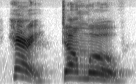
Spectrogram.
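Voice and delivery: loud, high-pitched command; sharp order. A narrator's reading. Uncle orders boy not to move.

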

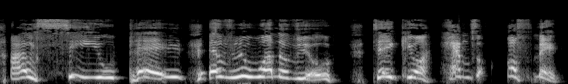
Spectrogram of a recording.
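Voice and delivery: high, loud screamed threats; screaming. A narrator's reading. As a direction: scream furiously while fighting off guards. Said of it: "Lady Wetterland was screaming".

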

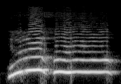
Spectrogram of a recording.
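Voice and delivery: high, loud yoo-hoo; calling out. Acted. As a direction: sing it out across the meadow. Witch calls to the cow.

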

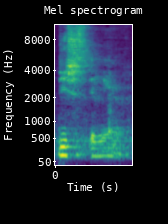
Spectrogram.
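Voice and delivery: mocking commenter voice. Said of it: "talking about some".

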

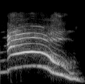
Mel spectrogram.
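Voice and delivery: very high, loud stretched no; children yelling. A narrator's reading. Children stopping the melting snowman, high loud yell. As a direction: yell it high like alarmed kids. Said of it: "The children yelled".

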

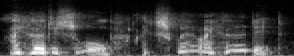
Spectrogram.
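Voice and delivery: high, earnest insistence; a hint of the indignant old postman; lightly voiced old man. A narrator's reading. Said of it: "The old man asked".

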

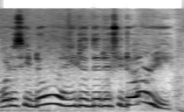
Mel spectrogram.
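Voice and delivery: surprised. Real, not acted. Surprised by opponent's move.

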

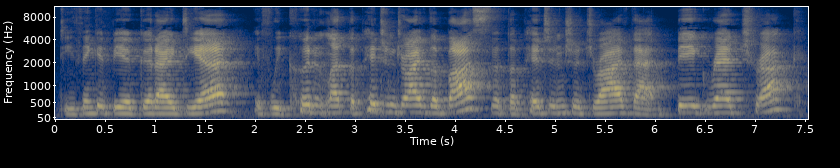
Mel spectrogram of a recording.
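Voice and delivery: usual speaking voice

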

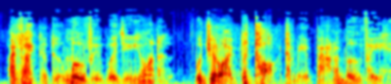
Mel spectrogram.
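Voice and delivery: soft, low American director; quiet, courtly invitation; John Huston impression. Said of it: "That sounds like John Huston".

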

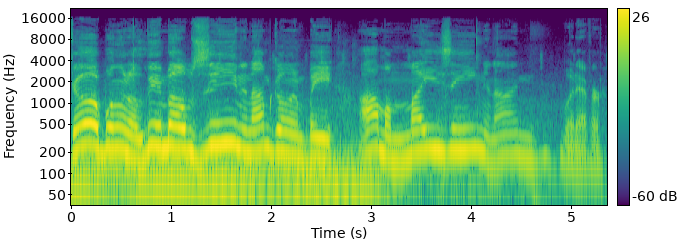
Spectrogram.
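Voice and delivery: high, slow, whiny mock brat; petulant brat. Driver mocking limo passengers, petulant little brat voice. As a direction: whine it like a spoiled little brat. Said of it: "petulant little brats who are like".

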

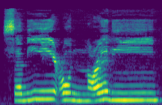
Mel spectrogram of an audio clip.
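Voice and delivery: समीउन with a clear noon, no hiding, very slow; no ikhfa. Shown as a demonstration. Teacher correcting ikhfa into clear noon. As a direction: say समीउन with the noon fully pronounced. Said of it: "ये हमने कोई इख्फा नहीं करना".

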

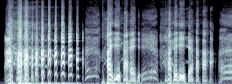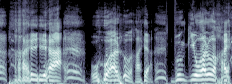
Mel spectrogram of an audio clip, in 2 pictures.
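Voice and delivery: loud, high, helpless laughter through the words; cackling in disbelief; real laughing fit. Real, not acted. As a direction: gasp it out while cracking up. Cracks up at abrupt branch ending.

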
